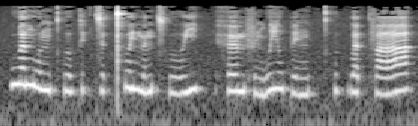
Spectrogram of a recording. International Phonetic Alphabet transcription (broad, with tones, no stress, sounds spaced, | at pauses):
w ɐ˥ n w ʊ˨ ŋ kʷʰ ɐ˧ w k ɪ˧ k̚ t͡s ɵ˨ t̚ kʷʰ ɐ˥ j n̪ ɵ˨˥ n t͡sʰ uː˨˥ j | h œː˧ m f ɪ˨˩ ŋ w iː˥ w p ɪ˨ ŋ | kʷʰ ɪ˧ k̚ l ɐ˧ t̚ f aː˨˥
